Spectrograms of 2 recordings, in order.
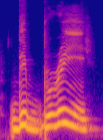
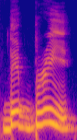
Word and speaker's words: debris: the problem of orbital debris. Okay? شايفين هاي الاس؟ هاي الاس كمان silent. تكتب ولا تلفظ. Debris. ما بنحكي debris. تمام؟ Debris.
